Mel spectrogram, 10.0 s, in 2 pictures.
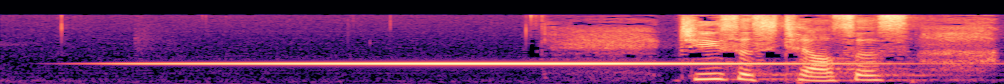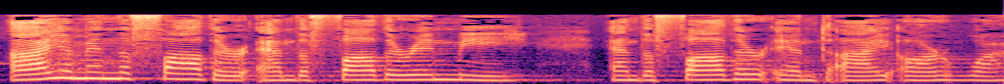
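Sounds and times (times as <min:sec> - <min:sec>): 
steady pure sine wave tone: 0:00.3 - 0:05.5
speech: 0:03.4 - 0:10.0.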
